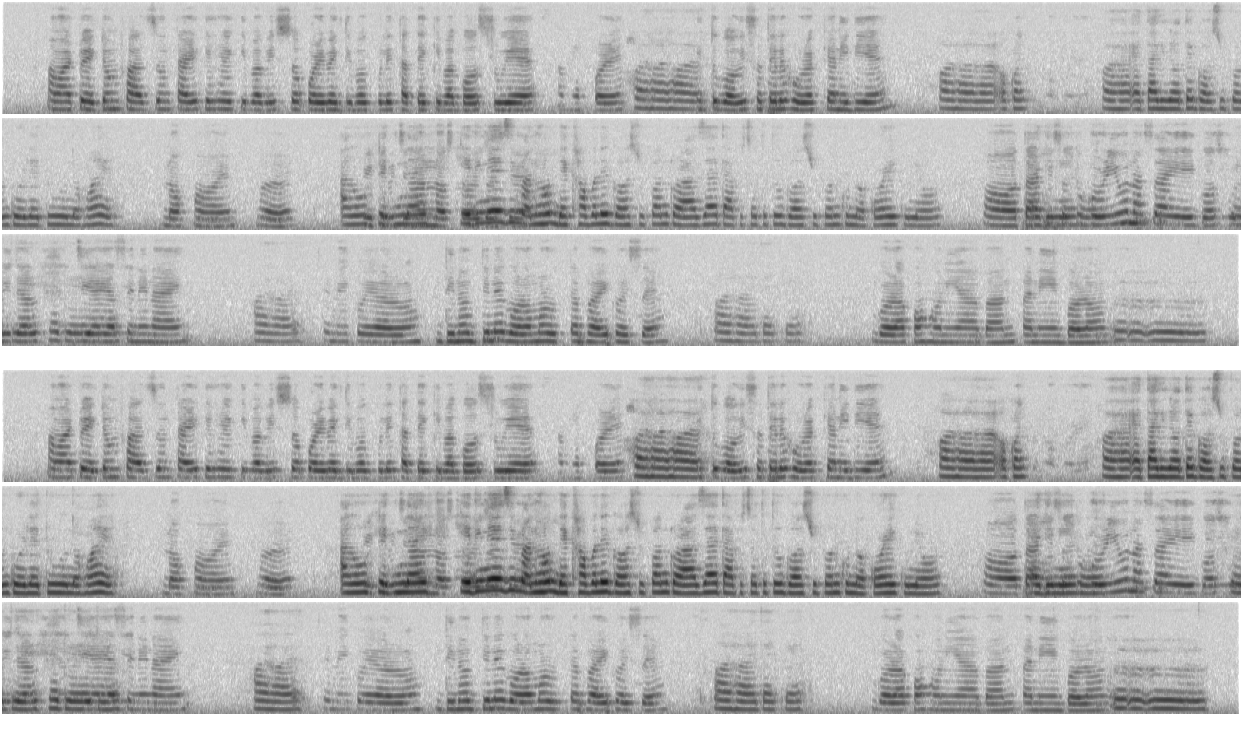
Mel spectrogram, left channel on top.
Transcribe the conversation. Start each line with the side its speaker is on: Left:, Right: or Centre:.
Centre: আমাৰতো একদম পাঁচ জুন তাৰিখেহে কিবা বিশ্ব পৰিবেশ দিৱস বুলি তাতে কিবা গছ ৰুৱে আমুক কৰে
Right: হয় হয় হয়
Centre: কিন্তু ভৱিষ্যতেলৈ সুৰক্ষা নিদিয়ে এ
Right: হয় হয় হয় অকল হয় হয় এটা দিনতে গছ ৰোপণ কৰিলে টো নহয়
Centre: নহয় হয়
Right: আৰু
Centre: পৃথিৱী
Right: সেইদিনাই,
Centre: যিমান নষ্ট
Right: সেইদিনাই
Centre: হৈ গৈছে
Right: যি মানুহক দেখাবলৈ গছ ৰোপন কৰা যায় তাৰপিছততো গছ ৰোপন মন কোন নকৰেই কোনেও
Centre: অ তাৰ
Right: এদিনেই
Centre: পিছততো
Right: কৰে
Centre: ঘুৰিও নাচায়, এই গছ
Right: সেইটোৱে
Centre: পুলিডাল
Right: সেইটোৱে
Centre: জীয়াই
Right: সেইটোৱে
Centre: আছে নে নাই।
Right: হয় হয়
Centre: তেনেকৈয়ে আৰু দিনক-দিনে গৰমৰ উত্তাপ বাঢ়ি গৈছে।
Right: হয়-হয় তাকে
Centre: গৰা-খহনীয়া, বানপানী, গৰম
Right: উম উম উম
